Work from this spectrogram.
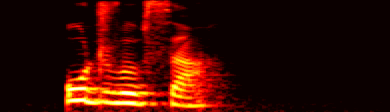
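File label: "уджвывса", Komi, female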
